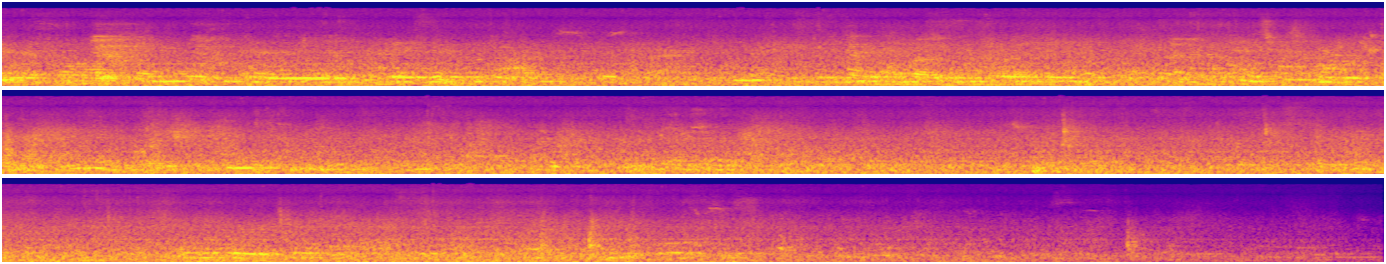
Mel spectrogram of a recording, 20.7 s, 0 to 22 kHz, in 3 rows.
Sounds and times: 0.0s voices 20.7s
0.0s noise there is from heating and extraction systems 20.7s

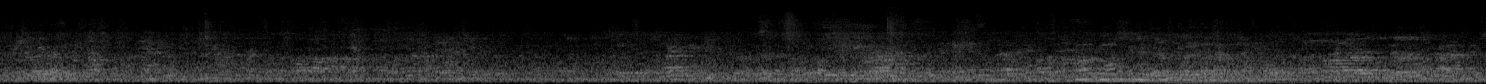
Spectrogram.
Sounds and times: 0.0s people talking 14.8s

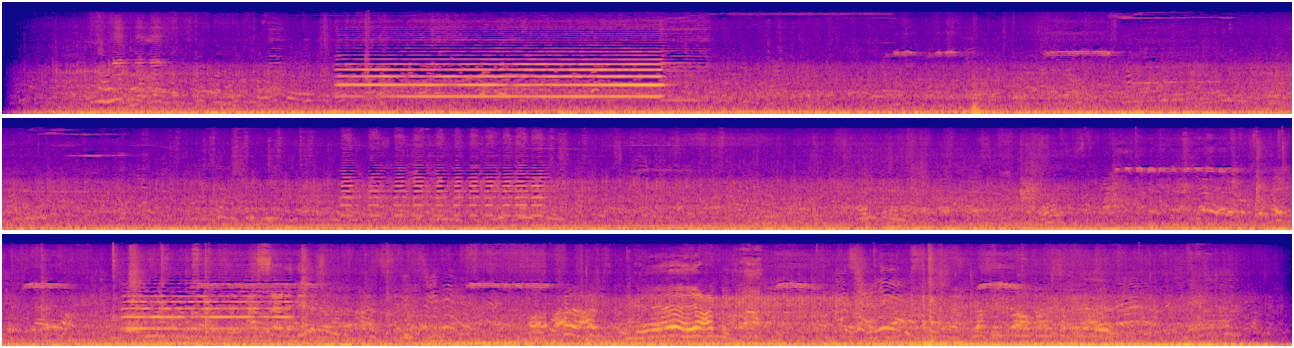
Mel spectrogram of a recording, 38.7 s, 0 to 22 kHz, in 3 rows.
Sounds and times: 0.0s traffic 38.7s
8.6s police make sound their whistles 12.3s
23.9s police make sound their whistles 29.0s
30.1s police make sound their whistles 31.6s
33.4s police make sound their whistles 34.4s
35.5s police make sound their whistles 36.2s

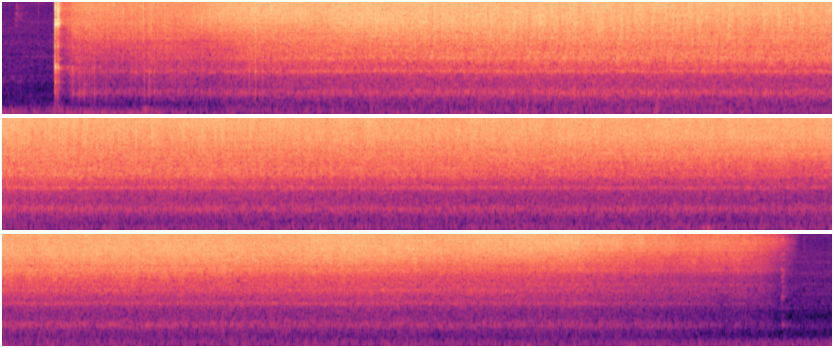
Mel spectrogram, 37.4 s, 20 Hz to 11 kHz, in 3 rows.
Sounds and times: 0.8s Water evaporating once dropped onto a hot pan 9.1s

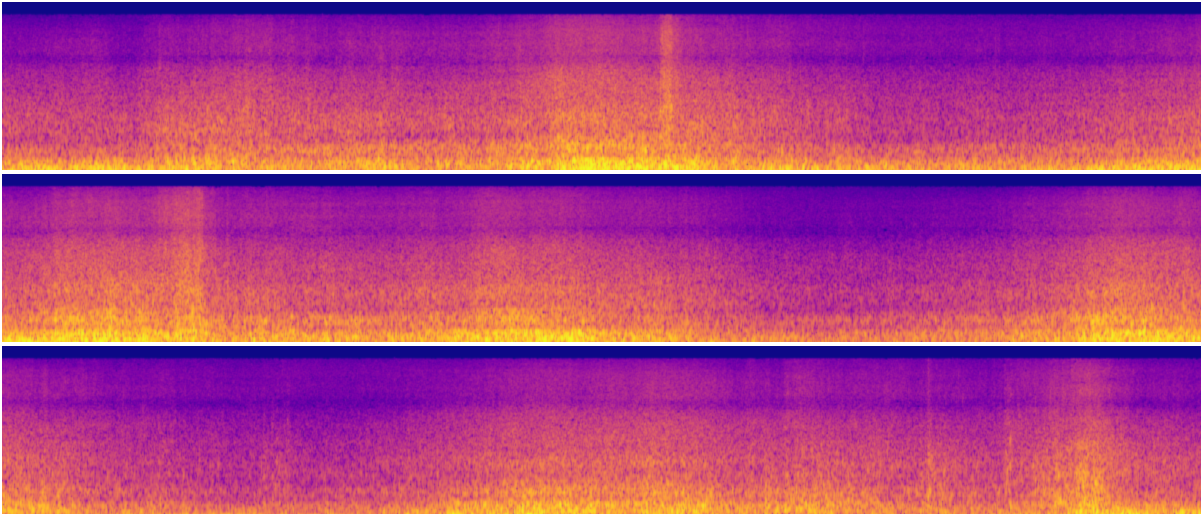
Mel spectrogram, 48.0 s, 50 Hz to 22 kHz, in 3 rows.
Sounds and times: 0.0s quiet to moderate waves on sand and rock beach 47.9s

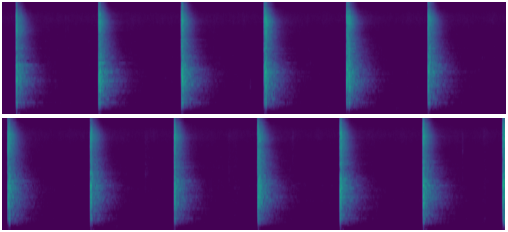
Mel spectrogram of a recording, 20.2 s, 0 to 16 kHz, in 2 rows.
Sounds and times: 0.3s handclap 0.8s
1.9s handclap 2.4s
3.6s handclap 4.1s
5.2s handclap 5.8s
6.9s handclap 7.5s
8.5s handclap 9.0s
10.2s handclap 10.8s
11.8s handclap 12.4s
13.5s handclap 14.0s
15.2s handclap 15.9s
16.8s handclap 17.4s
18.5s handclap 19.0s

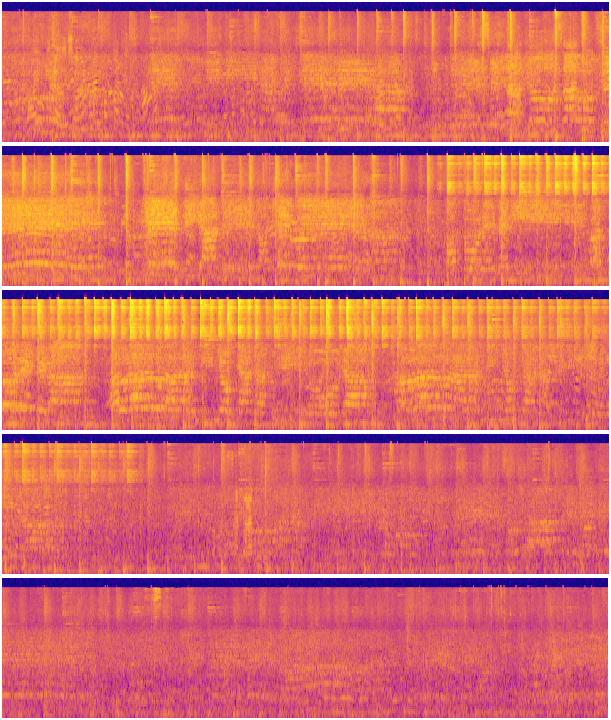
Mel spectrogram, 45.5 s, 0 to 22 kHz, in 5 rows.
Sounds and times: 0.0s Voices of people passing 45.5s
0.0s amateur chorus in a street performance sings 45.5s

